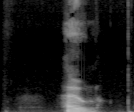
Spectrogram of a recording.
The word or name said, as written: Howl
